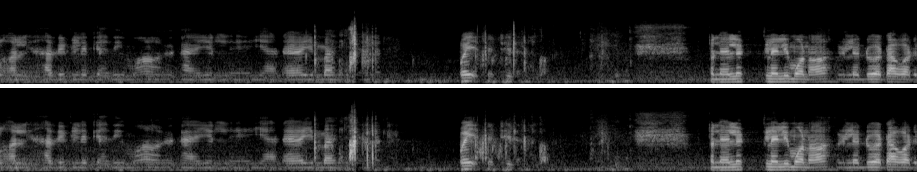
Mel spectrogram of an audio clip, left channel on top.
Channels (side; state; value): both; normal; correlation 0.57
